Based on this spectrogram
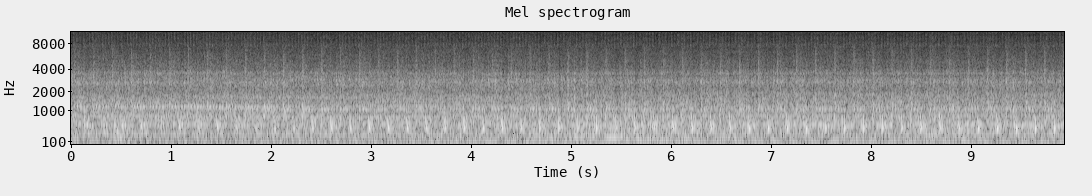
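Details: Mitsubishi Pajero III with the 6G74 3.5 L GDI engine, part 1: a steady internal engine knock, about two to three a second, stands out over a smooth idle.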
